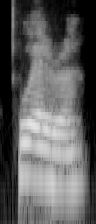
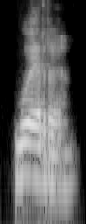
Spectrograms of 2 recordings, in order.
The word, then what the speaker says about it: guerra: ¿Cómo pronunciarían esta palabra? Guerra. Guerra.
